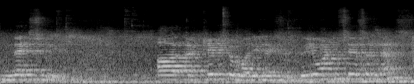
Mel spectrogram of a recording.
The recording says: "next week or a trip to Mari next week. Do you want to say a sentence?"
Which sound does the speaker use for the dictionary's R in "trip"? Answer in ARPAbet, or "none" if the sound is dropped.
none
